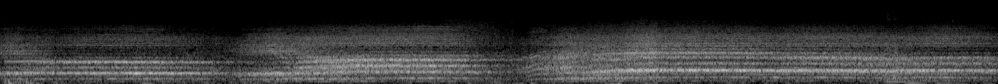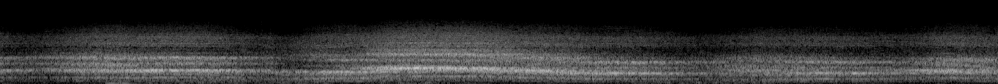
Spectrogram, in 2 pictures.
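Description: A huge football stadium crowd at Anfield sings a slow, swelling anthem in unison as flags wave slowly, thousands of voices blending into sustained, echoing phrases that rise and fall over about twenty seconds, with no speech over it.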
